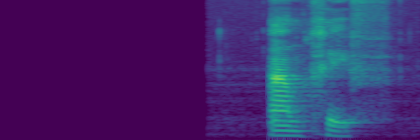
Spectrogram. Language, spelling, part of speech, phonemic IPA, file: Dutch, aangeef, verb, /ˈaŋɣef/, Nl-aangeef.ogg
- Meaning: first-person singular dependent-clause present indicative of aangeven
